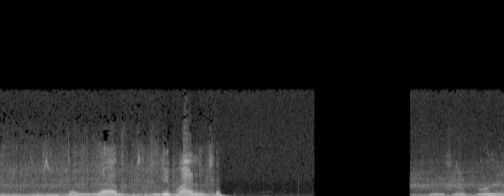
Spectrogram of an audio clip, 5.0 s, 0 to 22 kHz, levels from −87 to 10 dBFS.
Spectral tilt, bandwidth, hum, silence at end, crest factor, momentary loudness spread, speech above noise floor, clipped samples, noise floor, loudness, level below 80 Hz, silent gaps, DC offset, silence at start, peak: -6.5 dB/octave; 12 kHz; none; 0 s; 22 dB; 14 LU; 31 dB; under 0.1%; -53 dBFS; -24 LUFS; -36 dBFS; 3.54-3.58 s; under 0.1%; 0 s; -4 dBFS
